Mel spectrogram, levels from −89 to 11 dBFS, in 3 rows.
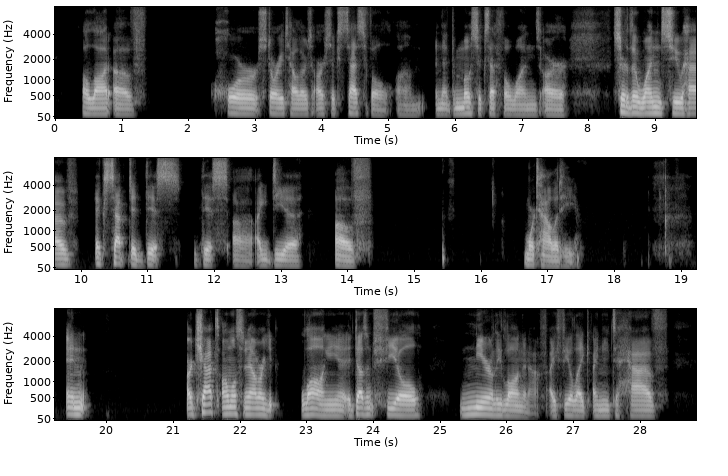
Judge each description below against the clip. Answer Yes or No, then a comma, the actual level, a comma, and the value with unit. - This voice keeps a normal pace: No, slow, 100 wpm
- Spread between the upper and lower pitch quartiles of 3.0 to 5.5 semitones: No, narrow, 2.4 semitones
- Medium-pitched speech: No, low, 105 Hz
